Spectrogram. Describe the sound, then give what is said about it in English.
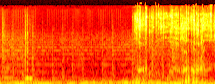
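Crunching and grinding of Lego bricks being chewed. It makes a continuous, dense clatter of plastic clicks that turns harsher and brighter toward the end. Nobody speaks. “What's that noise? It's chewing Legos.”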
